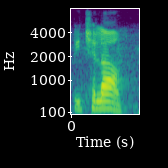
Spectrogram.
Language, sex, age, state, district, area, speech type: Punjabi, female, 45-60, Punjab, Rupnagar, rural, read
